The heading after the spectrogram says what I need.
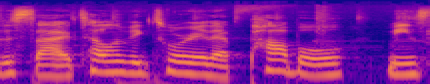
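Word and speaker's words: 바보: Basically, Suga was off to the side telling Victoria that Pabo means like cool and dope. So she's like, "Oh, V, you Pablo."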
